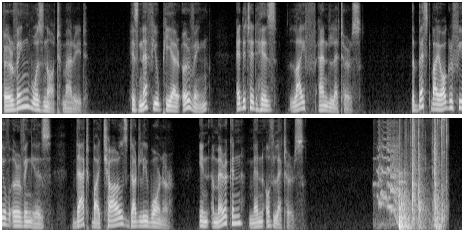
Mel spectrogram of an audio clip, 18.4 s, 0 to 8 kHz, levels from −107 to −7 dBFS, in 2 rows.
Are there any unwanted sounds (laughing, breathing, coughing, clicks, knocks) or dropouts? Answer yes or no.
yes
